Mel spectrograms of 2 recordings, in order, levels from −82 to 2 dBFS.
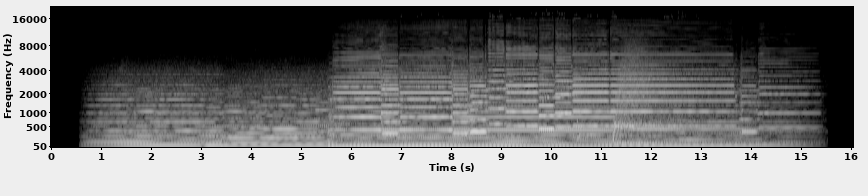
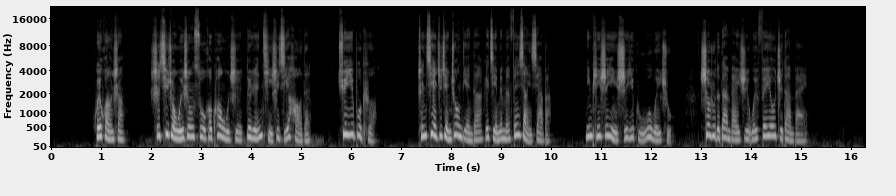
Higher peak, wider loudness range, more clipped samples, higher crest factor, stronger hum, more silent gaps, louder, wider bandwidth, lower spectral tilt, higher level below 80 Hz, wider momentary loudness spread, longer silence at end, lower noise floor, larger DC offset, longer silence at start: first, -6 dBFS vs -12 dBFS; first, 10 LU vs 4 LU; neither; about the same, 16 dB vs 20 dB; neither; neither; first, -21 LUFS vs -31 LUFS; second, 14.5 kHz vs over 20 kHz; about the same, -5 dB/octave vs -4 dB/octave; first, -26 dBFS vs -64 dBFS; about the same, 13 LU vs 13 LU; second, 0.7 s vs 1.2 s; second, -42 dBFS vs -68 dBFS; neither; second, 0.7 s vs 0.85 s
